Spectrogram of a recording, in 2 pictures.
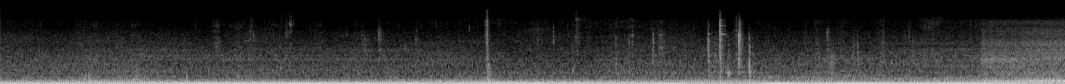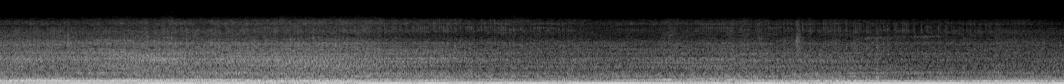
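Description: Fishing boat's engine running steadily under way, a low drone whose pitch shifts about seven seconds in, with a few sharp knocks in the first half and a rushing hiss added from about ten seconds in.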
